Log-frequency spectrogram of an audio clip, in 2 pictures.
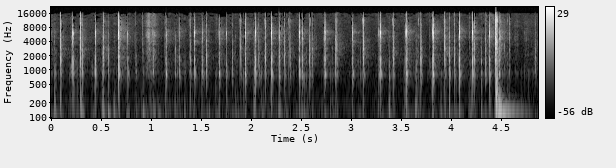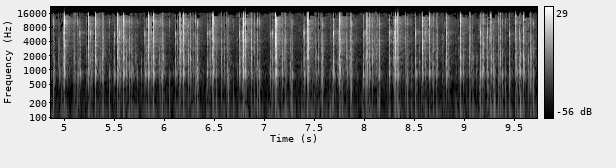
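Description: Fingertips and nails tap rapidly on the back and triggers of a white hollow plastic PS5 controller, making a steady stream of dry, bright clicks and light knocks with very short ring. Midway through, one heavier, deeper thump stands out before the quick tapping resumes.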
